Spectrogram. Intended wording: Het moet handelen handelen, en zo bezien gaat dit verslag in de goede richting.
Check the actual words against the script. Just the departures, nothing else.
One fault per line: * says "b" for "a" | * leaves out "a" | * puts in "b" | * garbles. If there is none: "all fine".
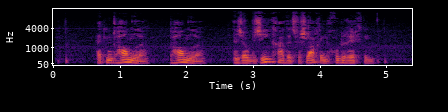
all fine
